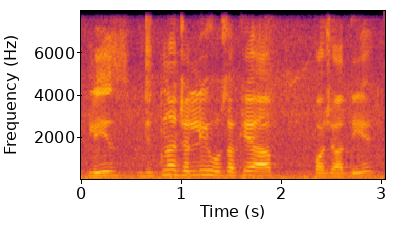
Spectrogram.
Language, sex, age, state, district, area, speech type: Urdu, male, 18-30, Uttar Pradesh, Rampur, urban, spontaneous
